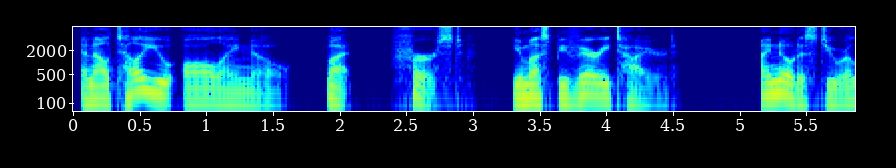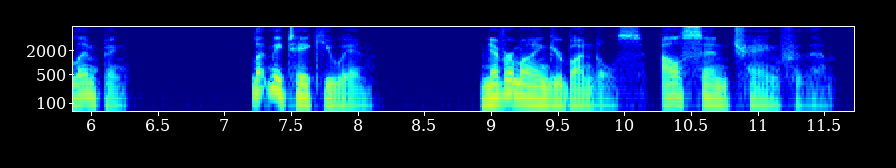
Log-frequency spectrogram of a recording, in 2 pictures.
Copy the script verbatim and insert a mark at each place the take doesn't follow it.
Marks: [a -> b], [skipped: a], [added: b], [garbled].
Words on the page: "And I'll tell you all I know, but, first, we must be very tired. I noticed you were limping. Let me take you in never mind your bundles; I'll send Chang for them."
"And I'll tell you all I know, but, first, [we -> you] must be very tired. I noticed you were limping. Let me take you in never mind your bundles; I'll send Chang for them."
